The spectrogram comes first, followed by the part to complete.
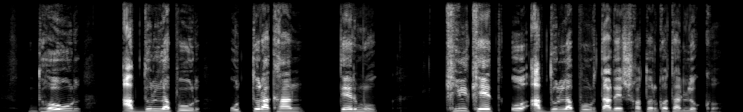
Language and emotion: Bengali, neutral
